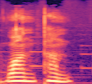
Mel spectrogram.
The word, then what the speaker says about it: 雲呑: で漢字でワンタンって読むんですね。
